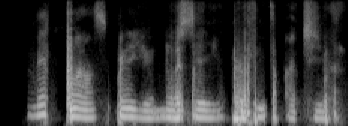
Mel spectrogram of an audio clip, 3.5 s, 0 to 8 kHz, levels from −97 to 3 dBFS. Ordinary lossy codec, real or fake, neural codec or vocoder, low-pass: none; fake; codec, 16 kHz, 2 kbps, FreqCodec, smaller model; none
